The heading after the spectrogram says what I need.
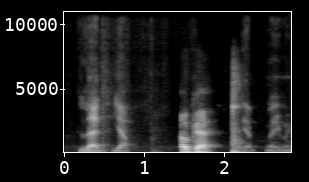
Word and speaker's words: Led: real quick um so am i pronouncing your last name correctly it's just lead lead yep okay yep wait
